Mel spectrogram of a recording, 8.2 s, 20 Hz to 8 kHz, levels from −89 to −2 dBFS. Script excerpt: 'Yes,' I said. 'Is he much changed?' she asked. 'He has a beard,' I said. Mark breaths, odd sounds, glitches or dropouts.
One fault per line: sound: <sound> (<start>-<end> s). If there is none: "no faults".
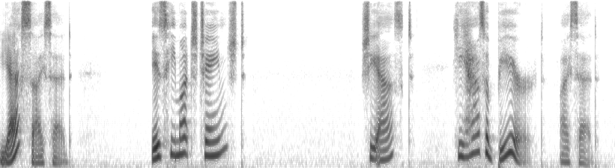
no faults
